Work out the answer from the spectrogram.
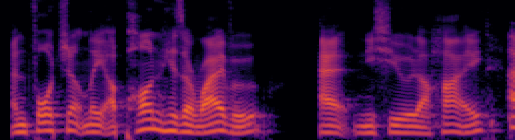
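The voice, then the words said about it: Japanese-accented pronunciation of English. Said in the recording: “You sounded Japanese, like the Japanese accent.”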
